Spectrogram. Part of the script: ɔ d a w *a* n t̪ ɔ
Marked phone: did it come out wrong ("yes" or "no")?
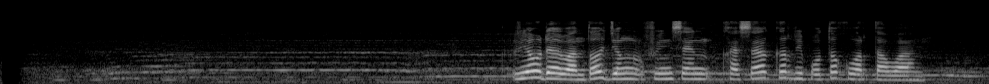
no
